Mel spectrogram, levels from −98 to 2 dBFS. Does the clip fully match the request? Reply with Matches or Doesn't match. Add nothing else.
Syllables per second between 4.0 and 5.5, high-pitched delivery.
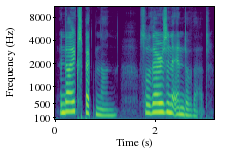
Matches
